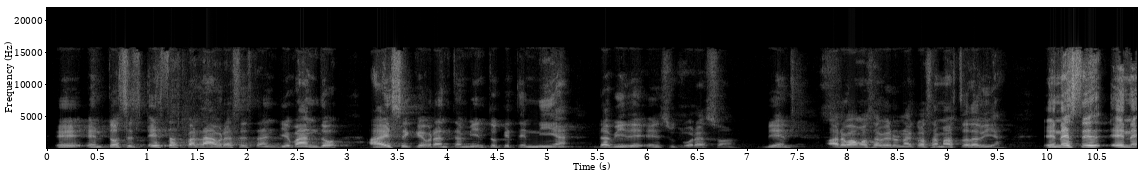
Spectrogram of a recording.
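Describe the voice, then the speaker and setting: A man's voice: high-pitched, a little mellow. A man with a Mexican accent preaching an expository Bible study, emphatic and repeating key words as he restarts phrases. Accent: Mexican Spanish. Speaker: pastor. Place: church sanctuary. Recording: long church hall reverb.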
